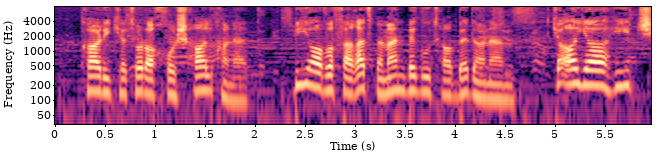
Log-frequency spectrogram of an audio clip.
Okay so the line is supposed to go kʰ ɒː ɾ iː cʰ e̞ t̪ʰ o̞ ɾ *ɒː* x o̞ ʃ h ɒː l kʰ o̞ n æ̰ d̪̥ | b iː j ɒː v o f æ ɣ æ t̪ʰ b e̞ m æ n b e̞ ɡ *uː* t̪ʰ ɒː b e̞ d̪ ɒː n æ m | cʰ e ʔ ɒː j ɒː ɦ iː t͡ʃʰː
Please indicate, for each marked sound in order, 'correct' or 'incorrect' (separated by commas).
correct, correct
